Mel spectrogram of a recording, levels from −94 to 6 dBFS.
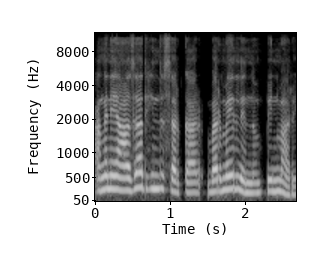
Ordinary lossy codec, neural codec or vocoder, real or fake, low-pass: Opus, 24 kbps; vocoder, 44.1 kHz, 128 mel bands every 512 samples, BigVGAN v2; fake; 10.8 kHz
